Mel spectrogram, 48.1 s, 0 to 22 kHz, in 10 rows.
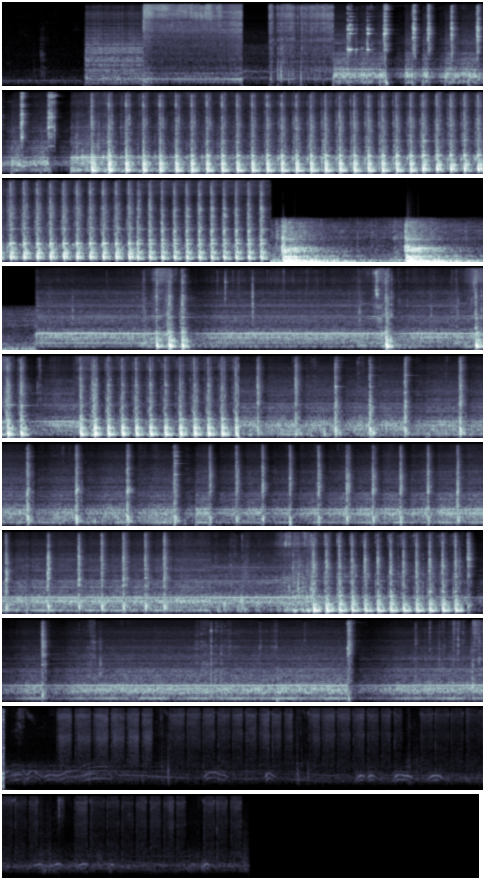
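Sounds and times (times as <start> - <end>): steady hum: 14.8 - 38.5
hammer blows on hot steel: 18.0 - 38.5.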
